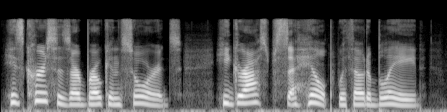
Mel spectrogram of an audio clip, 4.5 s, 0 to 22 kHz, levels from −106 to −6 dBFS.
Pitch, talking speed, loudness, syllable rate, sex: 205 Hz, 160 wpm, -20 LUFS, 4.2 syllables/s, female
